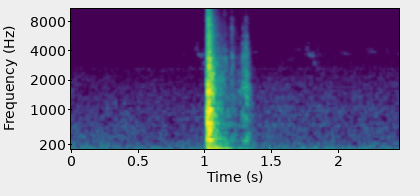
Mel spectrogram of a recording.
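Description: A door latch clicks open.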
